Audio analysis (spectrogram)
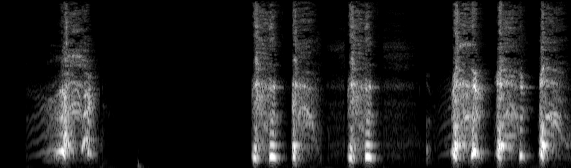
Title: Man Coughing Sound - Sound Effect (HD)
